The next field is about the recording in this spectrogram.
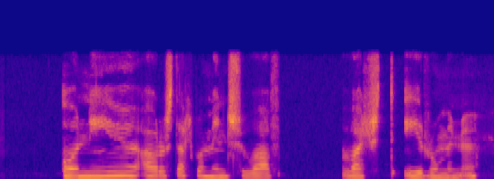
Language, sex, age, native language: Icelandic, female, 11, Icelandic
